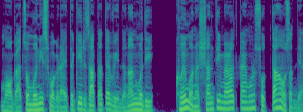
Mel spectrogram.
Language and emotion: Goan Konkani, sad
